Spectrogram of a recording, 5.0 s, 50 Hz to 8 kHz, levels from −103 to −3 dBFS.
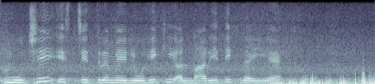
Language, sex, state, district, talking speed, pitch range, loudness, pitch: Hindi, female, Madhya Pradesh, Dhar, 120 wpm, 205-240 Hz, -18 LUFS, 225 Hz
